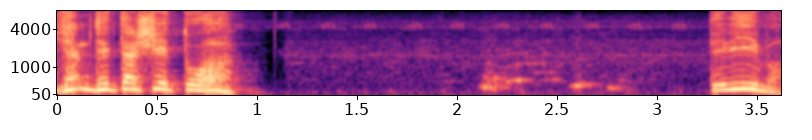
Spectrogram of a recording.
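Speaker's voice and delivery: swooping, high, snarling growl. Role-play scene, a captive character demanding to be untied, growling. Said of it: "en grognant".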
